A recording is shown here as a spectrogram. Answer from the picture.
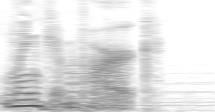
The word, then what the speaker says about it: Leakin Park: It's actually spelled Leakin Park, L-E-A-K-I-N, but almost everyone in Baltimore pronounces it Lincoln Park.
